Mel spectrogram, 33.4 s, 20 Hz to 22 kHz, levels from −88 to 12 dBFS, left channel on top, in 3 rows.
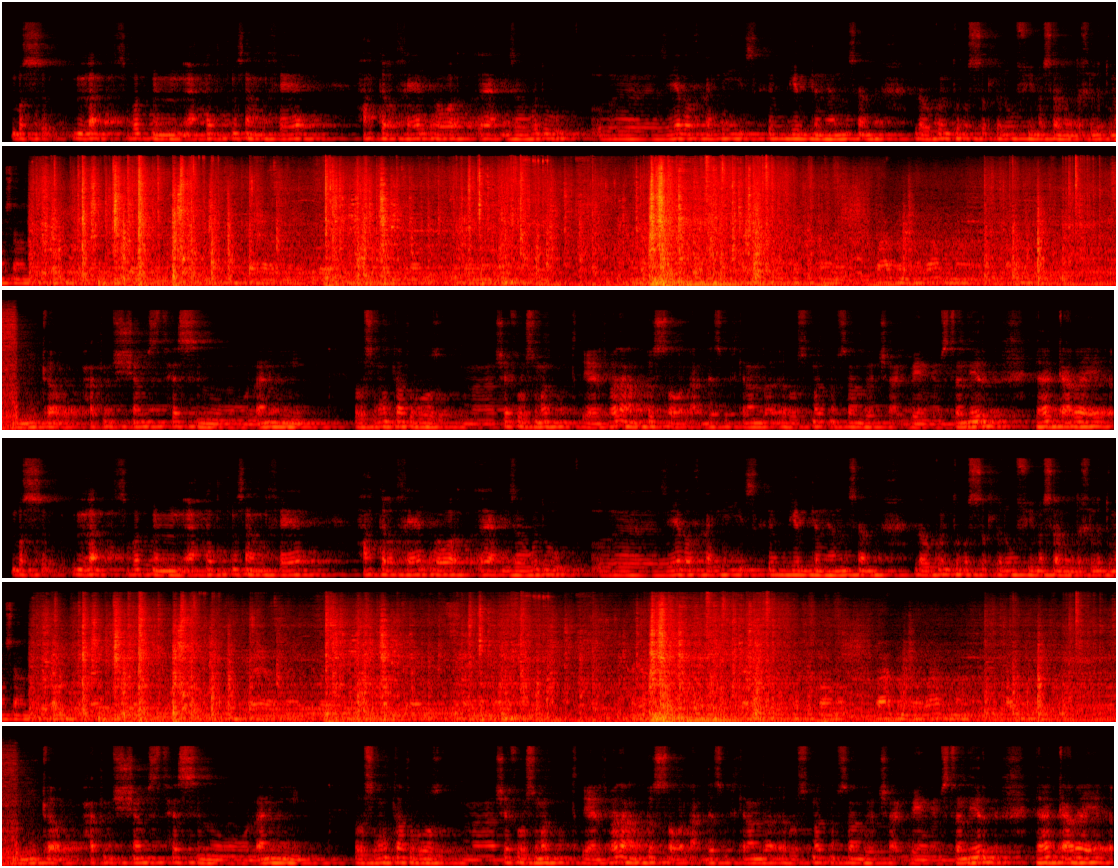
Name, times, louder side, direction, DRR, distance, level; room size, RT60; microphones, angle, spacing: voice 1, 0.1-25.4 25.8-33.4, equal, ahead, -2 dB, 3.0 m, -46 dB
sound 1, 11.4-22.4, left 4 dB, 35° left, 1.1 m, -34 dB
27.0 x 16.0 x 9.1 m, 1.2 s
head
